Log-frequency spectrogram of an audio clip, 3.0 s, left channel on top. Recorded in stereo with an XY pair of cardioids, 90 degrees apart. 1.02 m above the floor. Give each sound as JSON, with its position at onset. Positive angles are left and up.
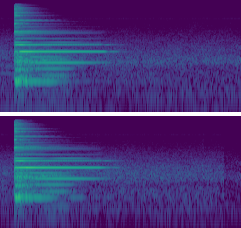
{"t": 0.2, "sound": "a bell", "azimuth_deg": -25, "distance_m": 0.8}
